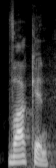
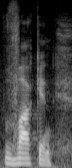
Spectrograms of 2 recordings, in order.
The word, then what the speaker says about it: Wacken: Wacken.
